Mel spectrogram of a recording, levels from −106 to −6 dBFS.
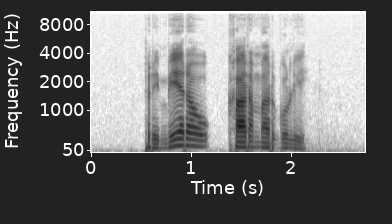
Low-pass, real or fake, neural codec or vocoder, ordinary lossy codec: none; fake; vocoder, 22.05 kHz, 80 mel bands, WaveNeXt; none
